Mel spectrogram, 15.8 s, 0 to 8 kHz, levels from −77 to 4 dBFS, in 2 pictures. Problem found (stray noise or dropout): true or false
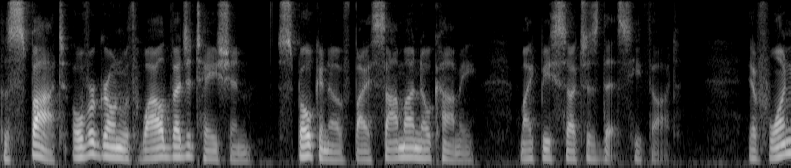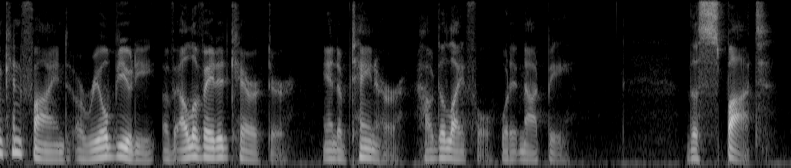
false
